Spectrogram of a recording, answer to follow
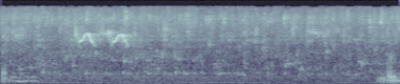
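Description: Water running steadily into a fish tank.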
